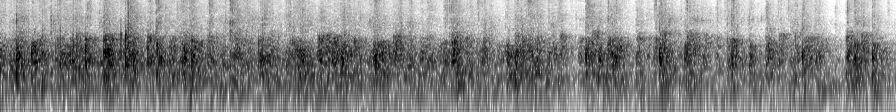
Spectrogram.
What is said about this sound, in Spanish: ¿Cuántos alaban a Dios por ello? Denle un fuerte aplauso al glorioso Espíritu Santo. ¡Aleluya!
